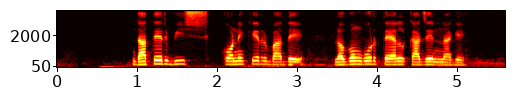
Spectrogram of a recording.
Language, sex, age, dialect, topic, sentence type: Bengali, male, 18-24, Rajbangshi, agriculture, statement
